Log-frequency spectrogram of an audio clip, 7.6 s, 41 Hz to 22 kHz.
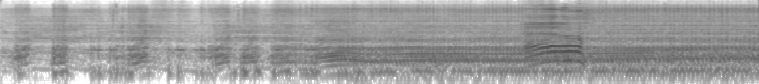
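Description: A Yamaha Vmax 700 triple snowmobile engine sputters and stutters unevenly at first, then settles into a rougher steady run around 1100 RPM with a brief rev near the end.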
